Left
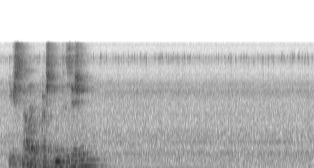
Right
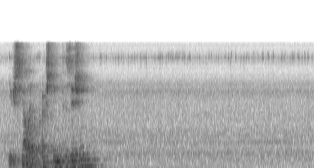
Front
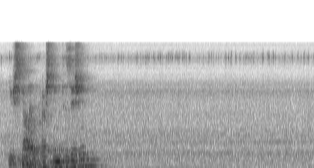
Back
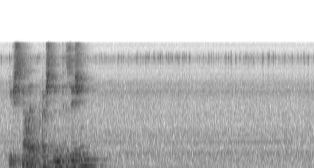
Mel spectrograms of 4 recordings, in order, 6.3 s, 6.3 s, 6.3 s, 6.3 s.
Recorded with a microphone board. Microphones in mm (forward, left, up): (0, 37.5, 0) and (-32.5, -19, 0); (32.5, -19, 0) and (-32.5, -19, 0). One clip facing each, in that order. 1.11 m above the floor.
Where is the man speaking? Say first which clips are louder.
Right 2 dB, front 1 dB; 60° right, 1.7 m.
